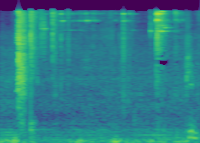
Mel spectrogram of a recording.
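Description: Two sharp, high clinks of knapped stone being handled, a louder one near the start and a second about a second and a half later. The piece is heat-treated Mississippi gravel.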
